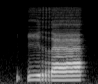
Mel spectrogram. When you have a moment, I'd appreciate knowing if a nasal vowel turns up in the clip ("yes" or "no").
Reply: no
